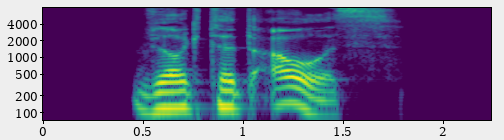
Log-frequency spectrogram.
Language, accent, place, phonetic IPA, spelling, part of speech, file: German, Germany, Berlin, [ˌvɪʁktət ˈaʊ̯s], wirktet aus, verb, De-wirktet aus.ogg
- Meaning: inflection of auswirken: 1. second-person plural preterite 2. second-person plural subjunctive II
